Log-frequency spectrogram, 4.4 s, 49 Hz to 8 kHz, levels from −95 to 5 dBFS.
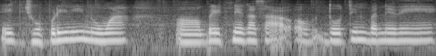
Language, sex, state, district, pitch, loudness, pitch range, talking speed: Hindi, female, Bihar, Lakhisarai, 200 Hz, -16 LUFS, 195-205 Hz, 165 wpm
